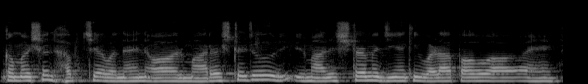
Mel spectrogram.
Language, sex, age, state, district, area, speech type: Sindhi, male, 18-30, Maharashtra, Thane, urban, spontaneous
